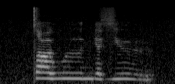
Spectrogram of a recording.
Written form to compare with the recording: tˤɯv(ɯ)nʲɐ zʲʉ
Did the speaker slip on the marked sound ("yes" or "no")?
yes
